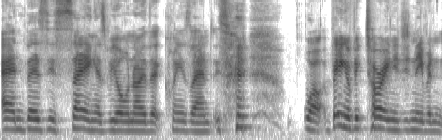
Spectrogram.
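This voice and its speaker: A woman with an Australian accent speaks at a moderate pace and medium pitch, her intonation fairly even. The recording is very clean, with a silent background. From Melbourne, Australia. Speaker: event organiser. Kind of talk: radio interview.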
